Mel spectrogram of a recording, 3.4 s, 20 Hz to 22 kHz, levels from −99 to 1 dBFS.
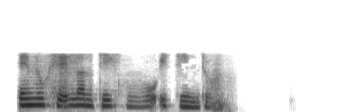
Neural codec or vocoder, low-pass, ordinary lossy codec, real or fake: codec, 16 kHz in and 24 kHz out, 1.1 kbps, FireRedTTS-2 codec; 3.6 kHz; AAC, 16 kbps; fake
